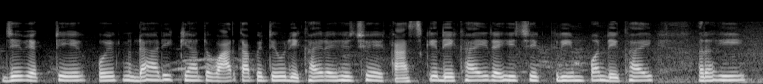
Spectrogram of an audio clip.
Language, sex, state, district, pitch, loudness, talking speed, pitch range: Gujarati, female, Gujarat, Valsad, 185 Hz, -12 LUFS, 155 wpm, 180-195 Hz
